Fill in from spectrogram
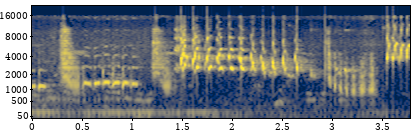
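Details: Asian pied starling in 'gacor mompa' lure song: a loud downslurred squawk and steady whistle, a fast run of high chattering notes, another falling squawk, then a sharp high phrase.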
